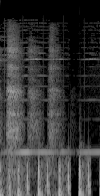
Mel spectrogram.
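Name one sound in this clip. A hand drum is struck in a quick, steady rhythm.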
